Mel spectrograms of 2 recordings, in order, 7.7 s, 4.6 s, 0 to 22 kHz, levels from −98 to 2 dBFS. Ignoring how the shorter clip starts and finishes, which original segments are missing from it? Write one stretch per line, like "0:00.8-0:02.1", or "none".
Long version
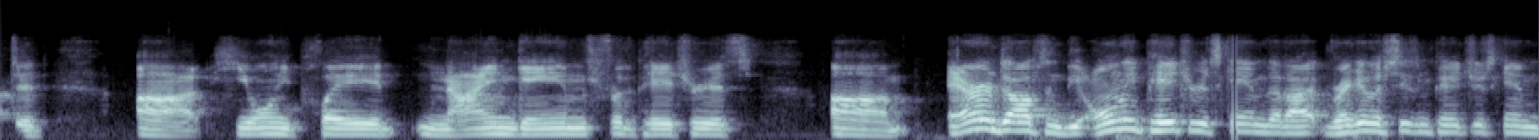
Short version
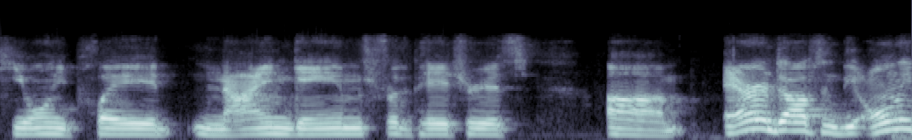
none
